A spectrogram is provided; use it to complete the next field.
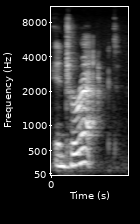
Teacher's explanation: two unstressed syllables followed by one stressed syllable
